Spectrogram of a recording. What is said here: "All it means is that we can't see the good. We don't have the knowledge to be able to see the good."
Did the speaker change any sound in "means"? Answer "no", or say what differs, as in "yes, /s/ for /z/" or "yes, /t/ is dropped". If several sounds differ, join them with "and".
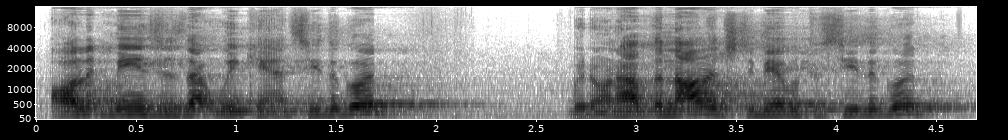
no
